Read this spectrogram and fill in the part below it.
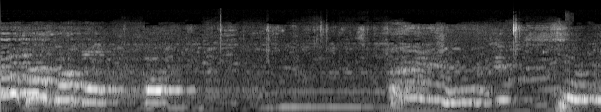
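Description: A man sings with feeling through a loudspeaker.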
